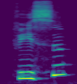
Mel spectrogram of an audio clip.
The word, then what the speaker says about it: fils: Fils, fils, ça s'écrit, il y a un L qui est au milieu, on ne le prononce pas.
